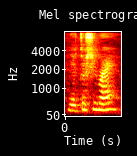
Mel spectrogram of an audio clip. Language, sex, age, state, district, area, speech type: Marathi, female, 45-60, Maharashtra, Satara, urban, spontaneous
